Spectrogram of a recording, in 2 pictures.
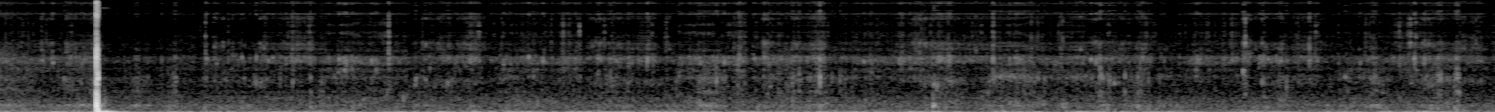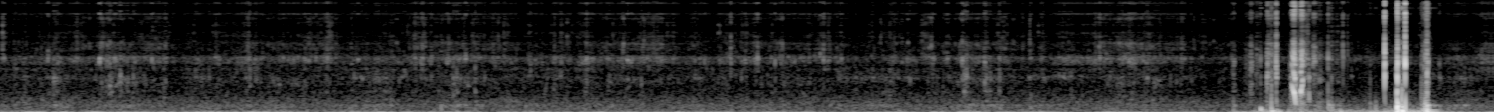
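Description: Faint water sounds of a surfski being paddled: the paddle blades dipping and water running along the hull. There is one sharp knock about a second in and a cluster of knocks at the very end.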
